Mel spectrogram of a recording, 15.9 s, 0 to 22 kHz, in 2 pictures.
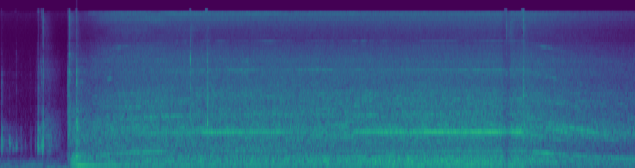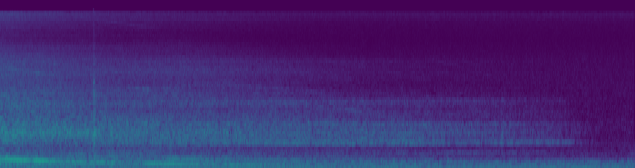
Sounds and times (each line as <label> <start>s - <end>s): cable 0.0s - 15.1s
switch 0.5s - 1.3s
Vacuum cleaner in action 0.8s - 15.1s
switch 6.2s - 6.9s
switch 9.0s - 9.3s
